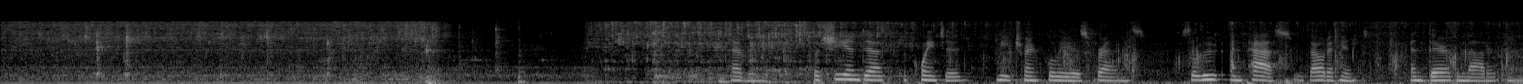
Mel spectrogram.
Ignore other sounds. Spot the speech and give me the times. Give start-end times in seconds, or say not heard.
7.2-15.1.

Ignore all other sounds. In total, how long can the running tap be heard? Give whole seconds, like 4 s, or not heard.
15 s.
